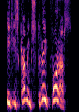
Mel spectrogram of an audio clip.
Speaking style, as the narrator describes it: Abeli shouted

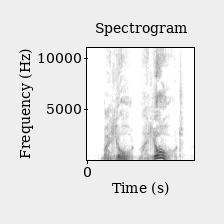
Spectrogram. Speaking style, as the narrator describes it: Kratos whispered urgently

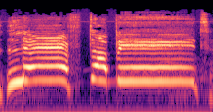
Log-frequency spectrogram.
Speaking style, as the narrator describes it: Angelo shouted

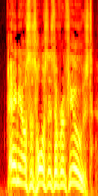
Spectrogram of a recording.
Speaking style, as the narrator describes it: Nefer shouted across at Mirren

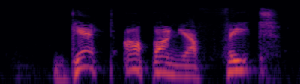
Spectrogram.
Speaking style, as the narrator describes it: Lothar snarled at him

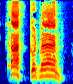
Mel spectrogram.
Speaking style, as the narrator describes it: Ryder laughed

